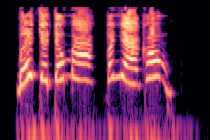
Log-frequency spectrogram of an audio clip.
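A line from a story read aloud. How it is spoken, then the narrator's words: Shouting. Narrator (Vietnamese): hắn đã thét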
